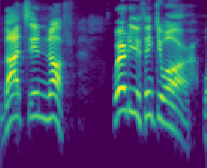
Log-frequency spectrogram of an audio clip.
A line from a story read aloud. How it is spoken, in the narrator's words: Wildcat shouted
